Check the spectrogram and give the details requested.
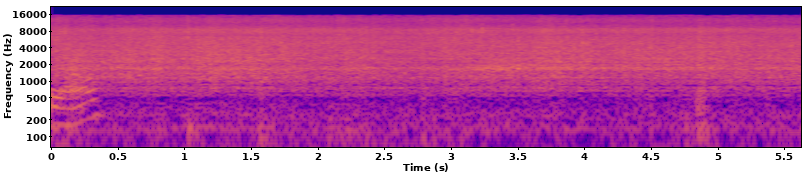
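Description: Dried sweet potato stems sizzling in oil in a nonstick pan as they are stir-fried with wooden chopsticks: a steady frying hiss.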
